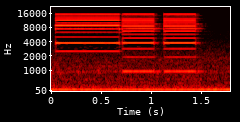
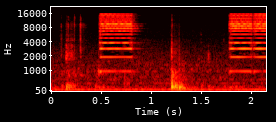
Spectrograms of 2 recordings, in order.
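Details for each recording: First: Emax Nighthawk Pro built-in BLHeli ESC entered programming by throttle: a short beep tune, then single long and shorter beeps as it cycles through programmable parameters (brake type, timing, start force). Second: Max Nighthawk Pro ARF built-in BLHeli ESC, motor 3 held at full throttle via the motor test tab while the battery is connected: two short bursts of clean high beeps, the normal initialization beeps, then the programming tune.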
